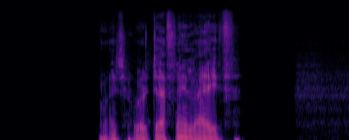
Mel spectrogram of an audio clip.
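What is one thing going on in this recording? A middle-aged man speaks briefly up close into a microphone.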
